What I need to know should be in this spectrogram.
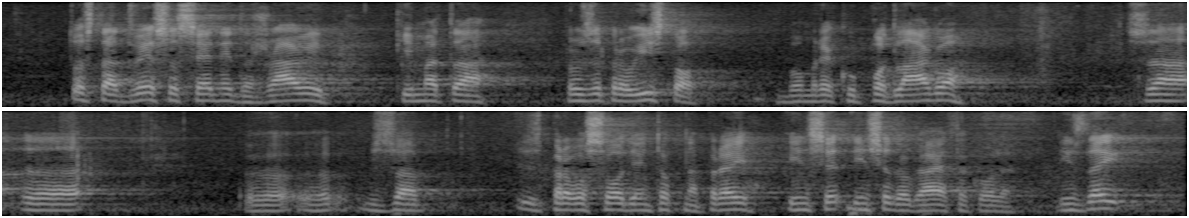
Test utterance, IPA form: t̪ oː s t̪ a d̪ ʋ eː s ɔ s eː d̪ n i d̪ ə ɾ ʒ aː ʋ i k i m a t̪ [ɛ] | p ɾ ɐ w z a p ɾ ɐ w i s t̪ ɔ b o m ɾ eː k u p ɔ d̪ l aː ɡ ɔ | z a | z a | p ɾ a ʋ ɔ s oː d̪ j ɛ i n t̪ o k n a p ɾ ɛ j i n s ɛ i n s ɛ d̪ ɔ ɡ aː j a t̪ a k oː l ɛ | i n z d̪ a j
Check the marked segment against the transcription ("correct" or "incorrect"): incorrect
